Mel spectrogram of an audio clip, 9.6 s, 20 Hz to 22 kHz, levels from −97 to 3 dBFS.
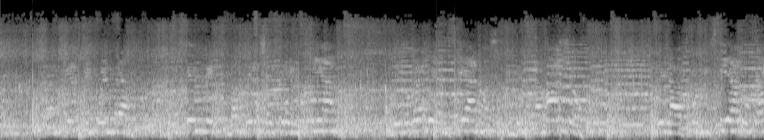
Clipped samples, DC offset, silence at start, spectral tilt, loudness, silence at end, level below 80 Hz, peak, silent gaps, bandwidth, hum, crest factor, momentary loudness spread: under 0.1%; under 0.1%; 0 s; -5.5 dB/octave; -14 LUFS; 0 s; -54 dBFS; 0 dBFS; none; 15 kHz; none; 14 dB; 2 LU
